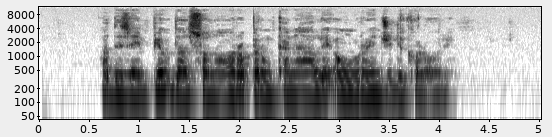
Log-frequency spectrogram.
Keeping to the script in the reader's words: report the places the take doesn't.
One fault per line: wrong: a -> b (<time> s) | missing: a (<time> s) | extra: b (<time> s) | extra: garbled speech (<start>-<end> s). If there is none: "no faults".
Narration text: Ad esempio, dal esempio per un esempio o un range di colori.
wrong: esempio -> sonoro (1.5 s)
wrong: esempio -> canale (2.4 s)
